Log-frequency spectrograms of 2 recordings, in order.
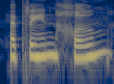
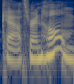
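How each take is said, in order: First: The name is said with a Scandinavian pronunciation. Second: The name is said with an American pronunciation. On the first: The speaker calls it right. "to my English ears, sounds spot on" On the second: The speaker calls it wrong. "I have always called Catherine Holm because mm-hmm. I am American"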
